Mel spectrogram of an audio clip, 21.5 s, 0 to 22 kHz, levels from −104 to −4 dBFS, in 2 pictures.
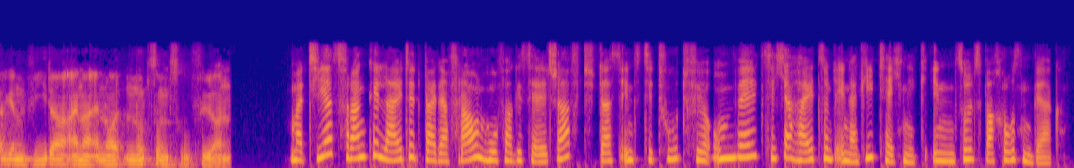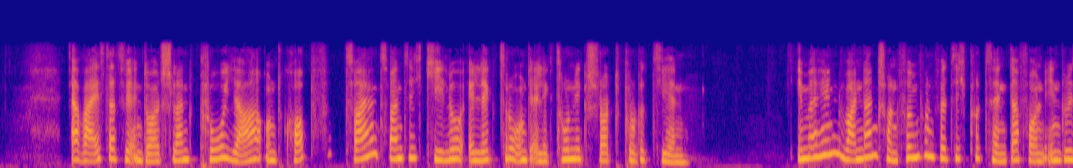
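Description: From 3.85 to 6.12 s and again from 14.28 to 17.65 s, an AMR rate drop makes the speech rougher and more synthetic, consistent with AMR-WB stepping down from 12.65 to 8.85 kbit/s. Unlike a bandwidth switch or packet loss, the band stays full and nothing drops out.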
